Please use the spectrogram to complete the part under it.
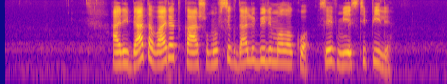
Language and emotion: Russian, positive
